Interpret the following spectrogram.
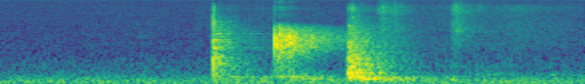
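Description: Snooker shot: the cue tip strikes the cue ball, then sharp ball-on-ball clicks follow in quick succession, three close together starting near the middle and a fainter one shortly after, as the yellow is potted.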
